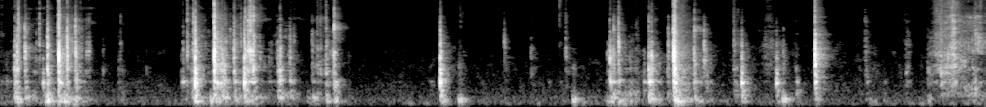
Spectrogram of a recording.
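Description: A hand-cranked die-cut and embossing machine rolls a plate through in card making, giving clusters of quick clicking and ratcheting taps with short pauses between them.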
